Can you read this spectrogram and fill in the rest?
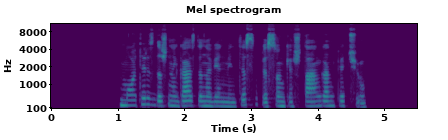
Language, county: Lithuanian, Vilnius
